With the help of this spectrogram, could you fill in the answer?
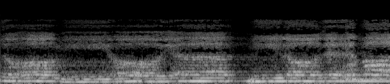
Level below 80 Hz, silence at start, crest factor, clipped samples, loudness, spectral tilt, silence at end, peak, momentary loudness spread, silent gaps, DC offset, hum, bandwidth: -46 dBFS; 0 s; 16 dB; under 0.1%; -22 LUFS; -7 dB/octave; 0 s; -6 dBFS; 5 LU; none; under 0.1%; none; 8.6 kHz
